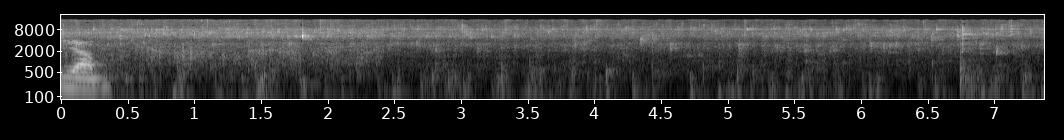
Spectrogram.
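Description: Water boils and bubbles steadily in a pot.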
